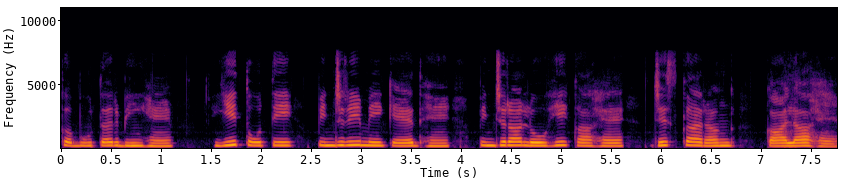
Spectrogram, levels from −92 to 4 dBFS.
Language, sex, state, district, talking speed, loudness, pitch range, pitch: Hindi, female, Uttar Pradesh, Etah, 130 wpm, -24 LUFS, 230-265 Hz, 245 Hz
